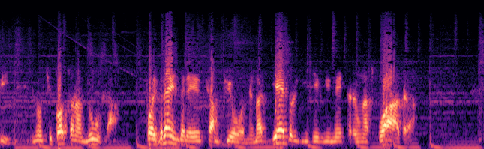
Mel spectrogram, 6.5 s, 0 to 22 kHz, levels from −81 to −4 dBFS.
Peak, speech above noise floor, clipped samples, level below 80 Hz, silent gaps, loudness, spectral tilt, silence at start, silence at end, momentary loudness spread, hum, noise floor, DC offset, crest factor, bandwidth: 0 dBFS; 23 dB; under 0.1%; -40 dBFS; none; -15 LUFS; -5.5 dB/octave; 0 s; 0.05 s; 14 LU; none; -38 dBFS; under 0.1%; 14 dB; 15 kHz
